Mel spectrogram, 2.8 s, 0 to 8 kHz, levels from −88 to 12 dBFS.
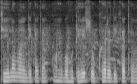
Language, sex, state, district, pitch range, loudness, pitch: Chhattisgarhi, male, Chhattisgarh, Sukma, 120-130 Hz, -18 LUFS, 125 Hz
